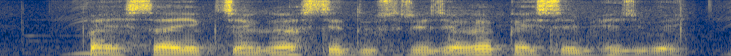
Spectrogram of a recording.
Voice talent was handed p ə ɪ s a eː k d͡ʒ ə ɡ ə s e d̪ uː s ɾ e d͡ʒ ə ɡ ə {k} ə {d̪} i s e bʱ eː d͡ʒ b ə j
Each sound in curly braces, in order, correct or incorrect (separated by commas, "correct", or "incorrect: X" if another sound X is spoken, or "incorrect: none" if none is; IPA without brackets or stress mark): correct, incorrect: none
